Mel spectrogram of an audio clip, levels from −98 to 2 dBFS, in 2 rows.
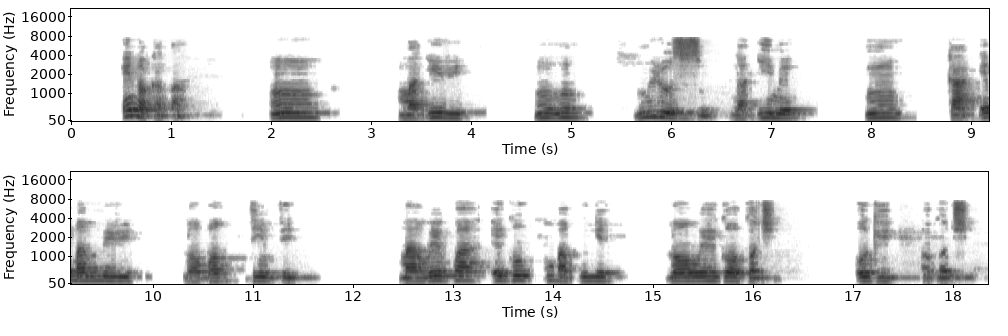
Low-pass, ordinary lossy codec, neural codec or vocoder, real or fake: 7.2 kHz; none; none; real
